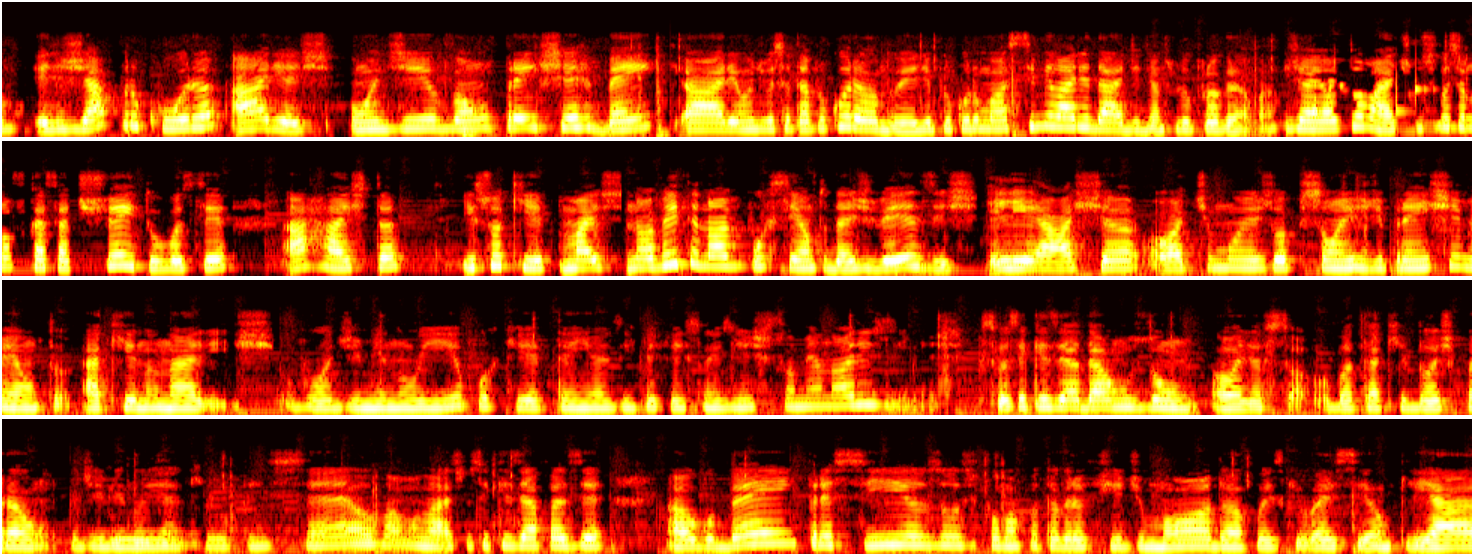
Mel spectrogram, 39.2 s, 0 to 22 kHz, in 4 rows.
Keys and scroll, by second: 2.9 space.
